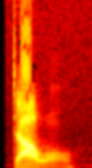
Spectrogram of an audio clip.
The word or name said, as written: Dowell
